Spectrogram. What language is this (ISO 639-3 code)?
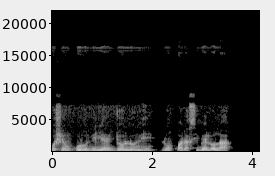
yor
